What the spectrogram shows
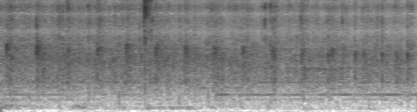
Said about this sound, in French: Est-ce qu'on peut encore applaudir plus fort cette présence de Dieu Alléluia.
